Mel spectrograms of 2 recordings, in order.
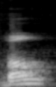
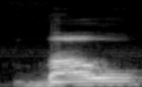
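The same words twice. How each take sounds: First: The waw sound is cut off abruptly. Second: The waw sound is said softly and easily. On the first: The speaker calls it wrong. "ना ही हमने झटका देकर पढ़ना है" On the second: The speaker calls it right. "आपने नरम पढ़ना है, इजीली जो पढ़ा जाएगा"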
